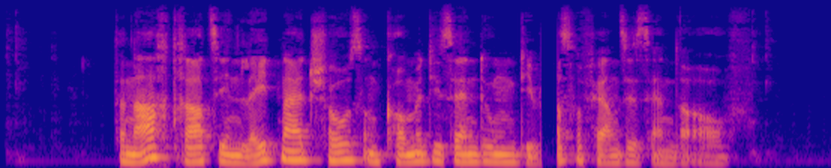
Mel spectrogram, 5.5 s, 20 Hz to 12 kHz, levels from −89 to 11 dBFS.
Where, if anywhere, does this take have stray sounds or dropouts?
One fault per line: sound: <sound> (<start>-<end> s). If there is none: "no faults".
sound: dropout (3.6-3.7 s)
